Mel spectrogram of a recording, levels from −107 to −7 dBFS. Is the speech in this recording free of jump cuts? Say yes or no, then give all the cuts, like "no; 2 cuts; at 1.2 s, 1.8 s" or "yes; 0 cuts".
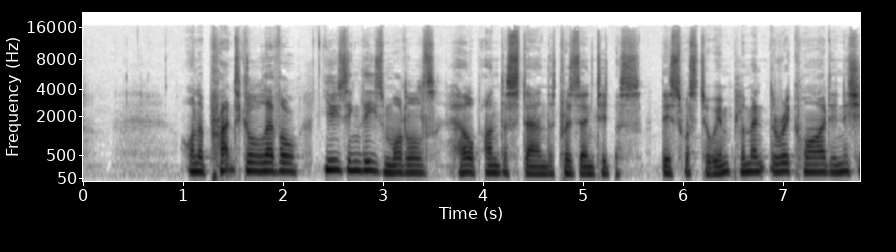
no; 6 cuts; at 2.3 s, 4.0 s, 4.7 s, 5.3 s, 5.7 s, 6.0 s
